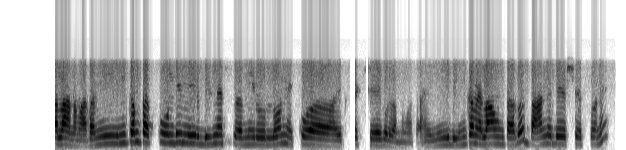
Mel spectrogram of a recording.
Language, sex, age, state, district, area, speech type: Telugu, male, 30-45, Andhra Pradesh, Anantapur, urban, conversation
